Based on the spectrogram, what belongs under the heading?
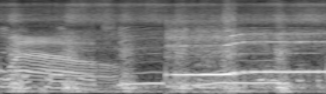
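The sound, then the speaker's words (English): A steam train whistle blows loudly and continuously, a shrill, chord-like tone that sags in pitch before settling on a steady, piercing note, with hissing steam underneath. “What's that sound talking about the train?”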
